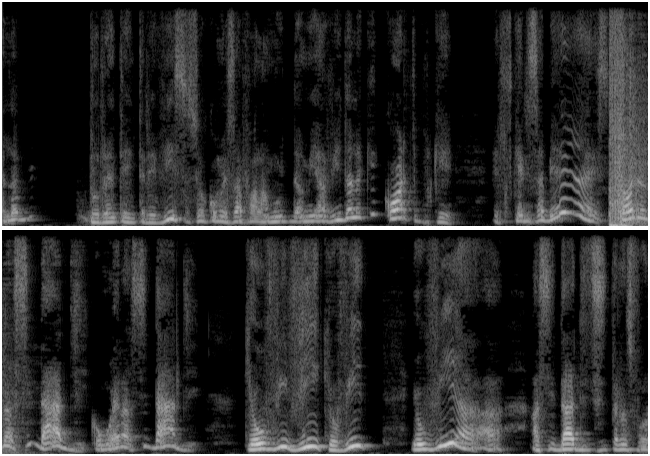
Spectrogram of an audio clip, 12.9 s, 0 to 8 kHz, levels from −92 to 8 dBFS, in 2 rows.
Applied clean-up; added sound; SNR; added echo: classical method log-MMSE.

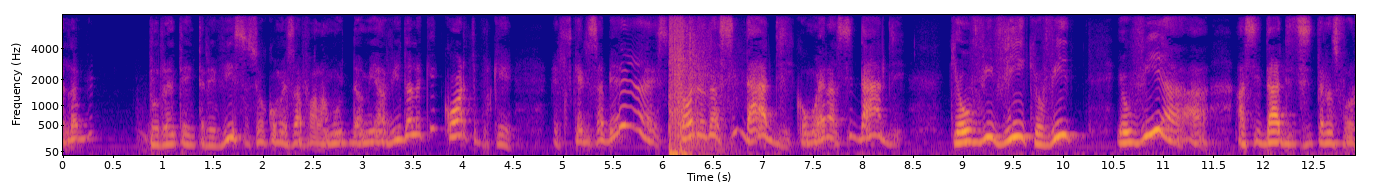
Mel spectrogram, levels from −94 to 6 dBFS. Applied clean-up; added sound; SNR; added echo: none; Gunshot, gunfire; 6 dB; none.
